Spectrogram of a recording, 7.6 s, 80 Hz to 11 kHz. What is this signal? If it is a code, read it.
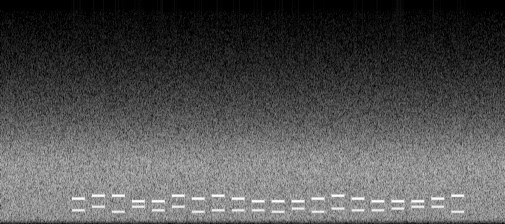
DTMF, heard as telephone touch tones, dialled by machine, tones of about 190 ms, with radio hiss and a squelch burst at the end. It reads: 5#3*4#26541729547*03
